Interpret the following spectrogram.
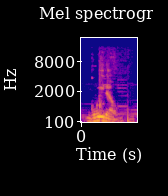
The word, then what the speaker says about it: Quedo: name right okay um it's actually pronounced like uh Guido Guido Guido okay okay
